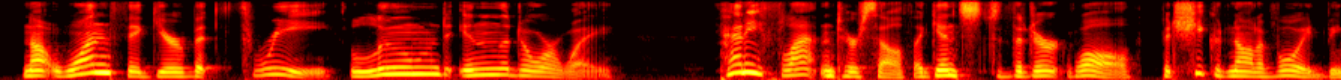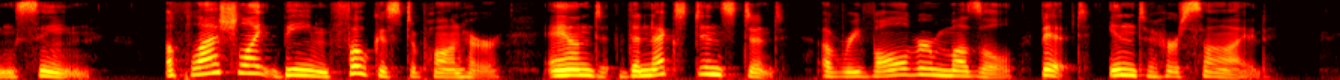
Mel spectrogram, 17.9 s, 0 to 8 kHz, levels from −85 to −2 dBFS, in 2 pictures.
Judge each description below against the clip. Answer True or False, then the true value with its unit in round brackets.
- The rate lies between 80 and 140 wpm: True (135 wpm)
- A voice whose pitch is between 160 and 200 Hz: True (190 Hz)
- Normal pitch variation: False (5.7 semitones)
